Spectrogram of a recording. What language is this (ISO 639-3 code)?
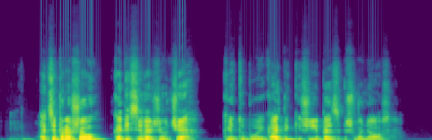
lit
